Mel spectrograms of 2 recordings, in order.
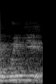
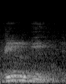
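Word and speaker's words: Windisch: El nombre, la gente dice Wingy, realmente en alemán la W se pronuncia V. Por lo tanto, el nombre debería decirse Wingy.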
